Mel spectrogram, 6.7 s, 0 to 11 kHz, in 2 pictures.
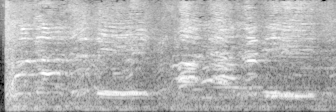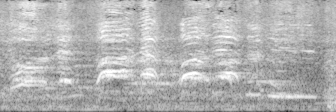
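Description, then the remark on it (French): About 1,000 travelling Annecy (FCNC) football supporters cheer and chant loudly after the final whistle of a Coupe de France match won against Marseille in Marseille, a dense roaring crowd with rising, wavering shouted chants that swell repeatedly throughout, sustained and energetic without pause. “Au coup de sifflet final hier soir, ils ont laissé exploser leur joie.”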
